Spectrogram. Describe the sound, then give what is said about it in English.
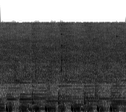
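Steamed vegetables going back into a hot pan: a loud, steady, continuous sizzle with a few soft stirring knocks underneath, no voices. “Everything goes back into the pan.”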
